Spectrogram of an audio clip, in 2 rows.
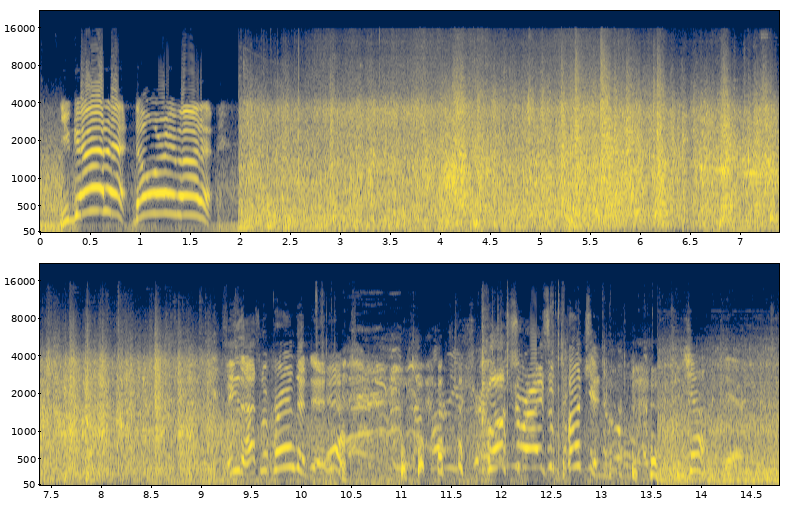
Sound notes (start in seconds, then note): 2.1 truck engine roaring; 10.1 laughs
